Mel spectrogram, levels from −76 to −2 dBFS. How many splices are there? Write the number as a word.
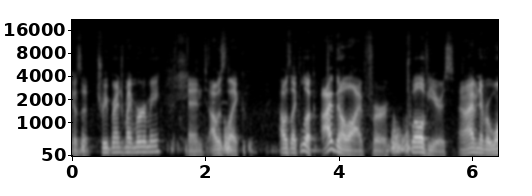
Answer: one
